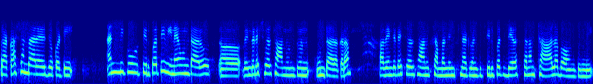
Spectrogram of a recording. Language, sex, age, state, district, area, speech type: Telugu, female, 45-60, Andhra Pradesh, Visakhapatnam, urban, conversation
